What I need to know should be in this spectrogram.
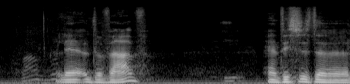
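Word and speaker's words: ו: The Vav. And this is the letter Vav. This is the Vav. The way to read this is V as in Vag. So V, that is how it is read.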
